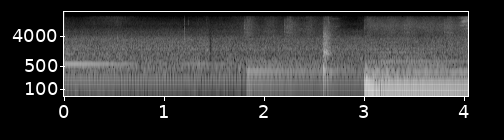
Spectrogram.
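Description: Background music with soft held notes; a deep bass note comes in about three seconds in.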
